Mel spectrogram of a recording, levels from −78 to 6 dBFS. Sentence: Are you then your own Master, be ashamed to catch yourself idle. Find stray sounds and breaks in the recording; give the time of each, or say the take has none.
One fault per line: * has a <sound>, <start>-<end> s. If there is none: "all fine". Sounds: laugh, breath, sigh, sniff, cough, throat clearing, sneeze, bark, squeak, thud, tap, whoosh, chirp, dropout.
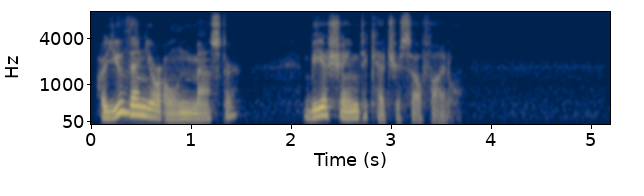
all fine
